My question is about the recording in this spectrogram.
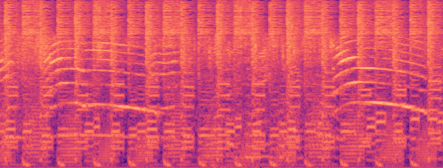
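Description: A cat meowing twice, two drawn-out calls each arching in pitch, over background music with a steady beat.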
